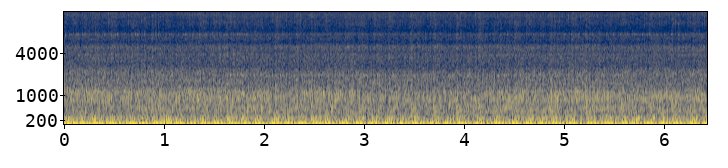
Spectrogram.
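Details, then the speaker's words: 1973 Harley Sportster with new knockoff Chinese CV40 carburetor, warm, no choke: deep, steady, loping V-twin idle with no stumbles or pops; healthy idle. "Anyways, you can see it's running real good."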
